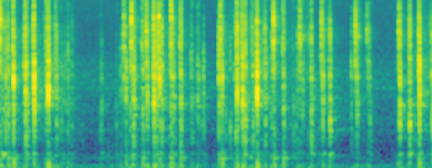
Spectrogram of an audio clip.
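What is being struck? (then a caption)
Mechanical keyboard with round plastic keycaps. Fingertips type on a backlit compact mechanical keyboard with round typewriter-style plastic keycaps set on a silver metal frame. Bursts of quick, bright, clicky keystrokes come in uneven clusters separated by short pauses, each tap sharp and dry with almost no ring.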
